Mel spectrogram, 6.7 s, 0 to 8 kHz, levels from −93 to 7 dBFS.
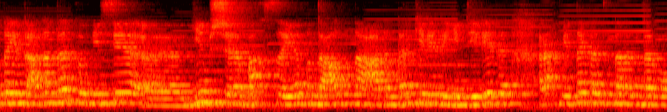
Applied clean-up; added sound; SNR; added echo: none; Bowed string instrument; 19 dB; reverberation time 0.9 s.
